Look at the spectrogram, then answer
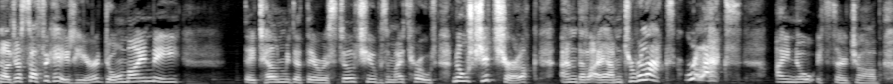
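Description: An actress narrating a personal memoir in a wry, vivid way, with sudden outbursts. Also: female voice, a little high.

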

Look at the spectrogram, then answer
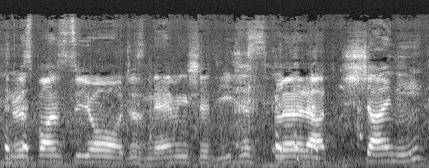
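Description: A man's voice: on the high side, flat delivery, unhurried, over a noisy crowd. A man bantering with friends, mocking and playful. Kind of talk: casual banter among friends.

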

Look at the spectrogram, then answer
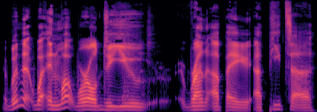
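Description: A man co-hosts a recap show in relaxed conversation. His voice is somewhat low and notably clear and smooth. It is recorded dry, without audible room. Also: measured pace, no room sound. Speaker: podcast co-host. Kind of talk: casual recap podcast chat.

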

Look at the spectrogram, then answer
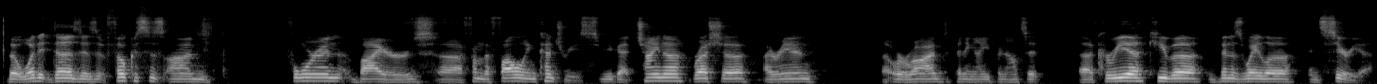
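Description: A man's voice: medium pitch, moderate pace. A man hosting a podcast, explaining steadily in casual chat with the odd filler. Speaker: podcast host.

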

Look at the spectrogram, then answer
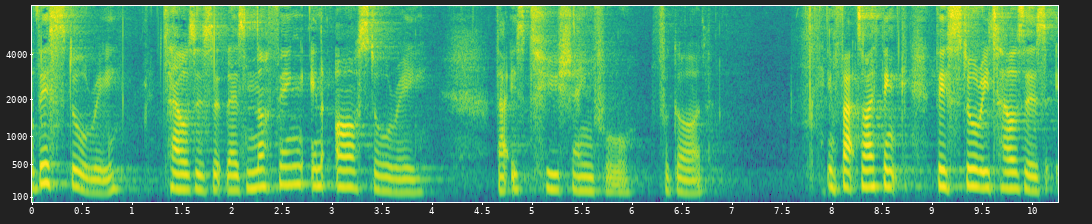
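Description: A woman's voice: fairly low pitch, a little mellow. A woman giving an earnest, conversational sermon in a church. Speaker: preacher. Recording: long reverb of a church hall.

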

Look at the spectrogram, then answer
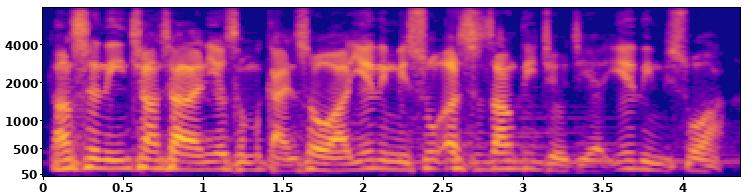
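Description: A man's voice: mid-range voice, fast talker, pushed and bright. A male preacher delivering a fervent sermon, exclaiming and calling out to his congregation. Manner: emphatic, exclaims and calls out to the congregation. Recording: reverberant hall with faint music.

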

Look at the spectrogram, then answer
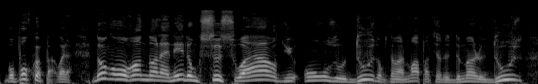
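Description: A man's voice: fairly high pitch, big pitch swings, fairly quick, a little mellow, no room sound. A man hosting a casual tech news show, rambling and self-mocking with many fillers. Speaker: tech news YouTuber host. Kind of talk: casual chat to camera. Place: home in Thailand.

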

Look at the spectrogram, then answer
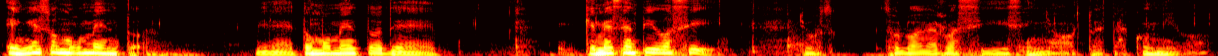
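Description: Preacher, male, mellow husky tone, lively sermon that acts out the Bible voices. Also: medium pitch, unhurried, pauses often. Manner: asks the congregation questions, acts out Bible voices.

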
